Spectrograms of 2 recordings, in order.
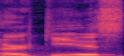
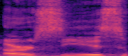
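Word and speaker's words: Arceus: right um actually it's pronounced archus not arus what a g you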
